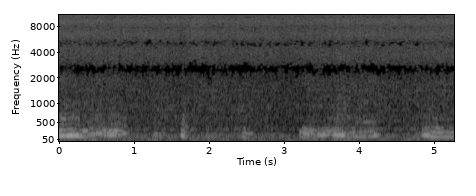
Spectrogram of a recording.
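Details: Fat house cat named Lucky snoring while asleep in a bathtub, low buzzy rasps rising and falling with each breath, several snores spaced a second or two apart, a faint click near the middle.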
